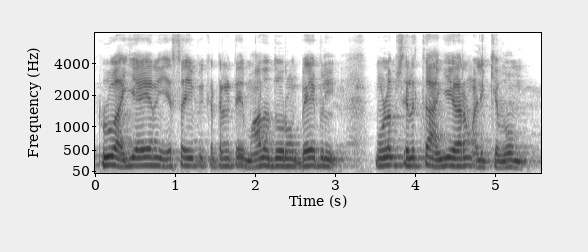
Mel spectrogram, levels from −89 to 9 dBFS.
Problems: none marked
